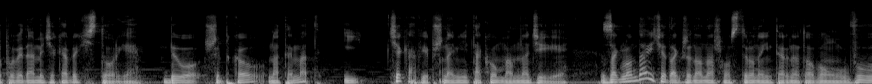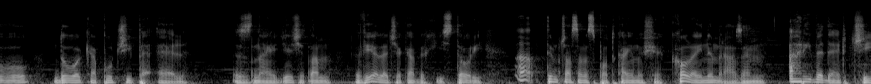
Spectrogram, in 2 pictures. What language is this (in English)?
Polish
